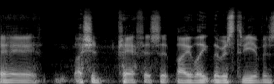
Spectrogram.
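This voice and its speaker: A speaker with a Scottish accent talks at a moderate pace. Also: man. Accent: Scottish, trained to speak clearly. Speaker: pro wrestler. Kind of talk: casual chat.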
